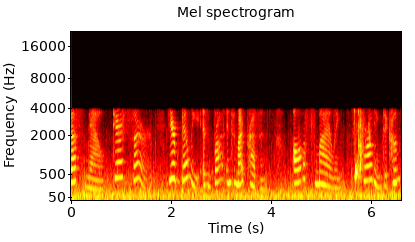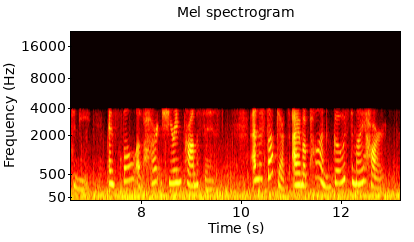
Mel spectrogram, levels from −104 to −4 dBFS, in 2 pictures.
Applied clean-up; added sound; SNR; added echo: none; Splash, splatter + Animal; 4 dB; none.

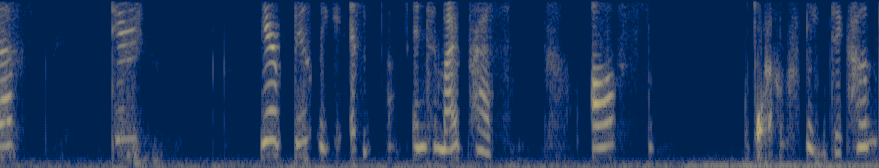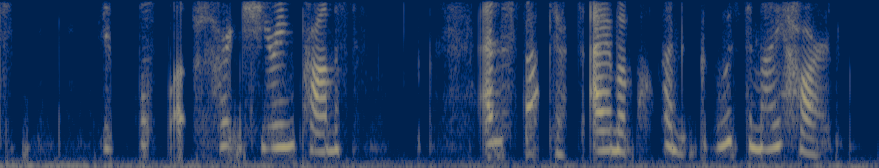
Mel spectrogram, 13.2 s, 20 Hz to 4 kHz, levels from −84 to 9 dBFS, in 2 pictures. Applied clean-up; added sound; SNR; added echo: neural diffusion model UNIVERSE++.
